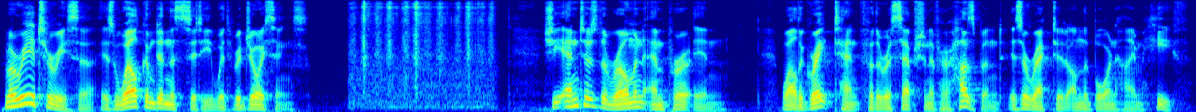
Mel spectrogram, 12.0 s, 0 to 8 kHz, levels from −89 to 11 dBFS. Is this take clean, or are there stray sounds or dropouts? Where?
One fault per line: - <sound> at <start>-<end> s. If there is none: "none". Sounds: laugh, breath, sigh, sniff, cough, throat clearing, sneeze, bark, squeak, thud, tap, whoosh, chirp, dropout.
- breath at 3.5-5.0 s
